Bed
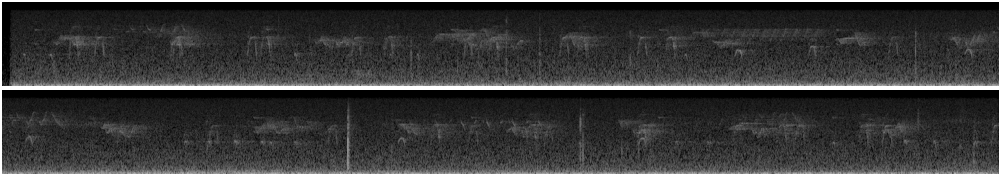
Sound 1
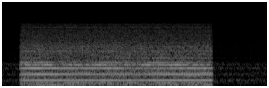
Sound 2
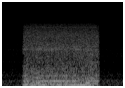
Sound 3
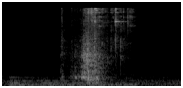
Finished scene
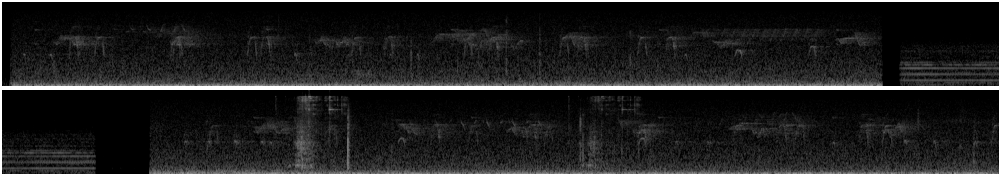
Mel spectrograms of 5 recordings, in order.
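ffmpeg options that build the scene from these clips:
-filter_complex "[3:a]asplit=2[a][b];[0:a]volume=-8dB[c];[a]asoftclip=type=tanh:threshold=-19dB[d];[b]acompressor=threshold=-35dB:ratio=6:attack=3.2:release=140:knee=1:detection=peak[e];[c]asplit=2[f][g];[f]atrim=end=8.804[h];[1:a]atrim=end=2.65,asetpts=PTS-STARTPTS,volume=-15.5dB[i];[g]atrim=start=11.446[j];[d]atrim=end=1.79,asetpts=PTS-STARTPTS,volume=-3dB,afade=t=in:d=0.004:c=hsin,afade=t=out:st=1.786:d=0.004:c=hsin,adelay=12110[k];[e]atrim=end=1.79,asetpts=PTS-STARTPTS,volume=-3.5dB,afade=t=in:d=0.004:c=hsin,afade=t=out:st=1.786:d=0.004:c=hsin,adelay=15040[l];[h][i]acrossfade=d=0.004:c1=hsin:c2=hsin[m];[m][j]acrossfade=d=0.004:c1=hsin:c2=hsin[n];[n][k][l]amix=inputs=3:normalize=0"

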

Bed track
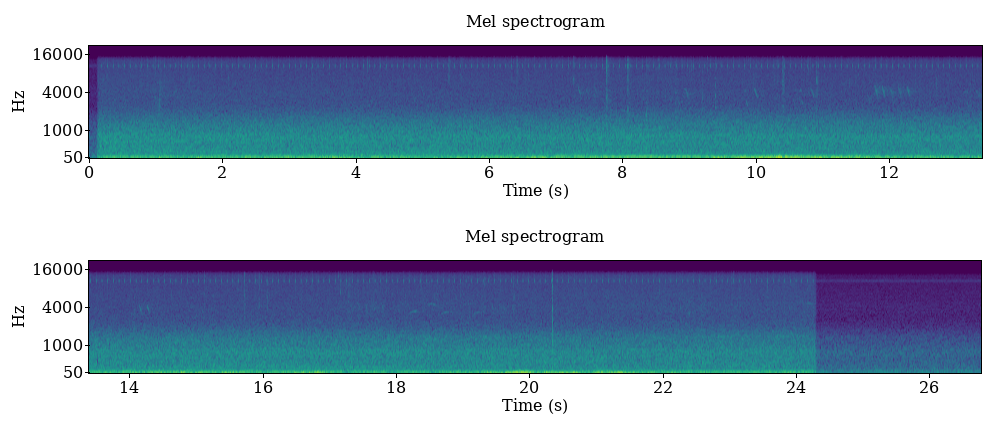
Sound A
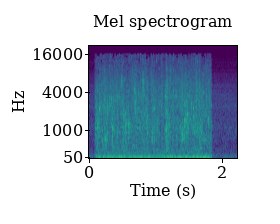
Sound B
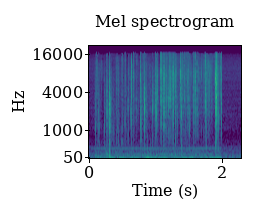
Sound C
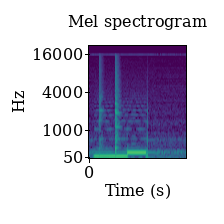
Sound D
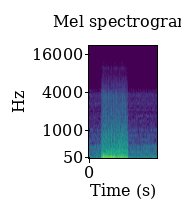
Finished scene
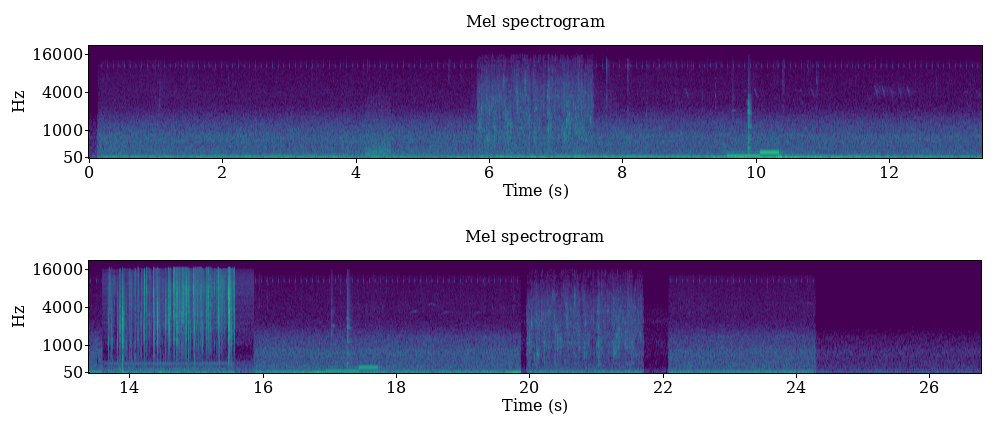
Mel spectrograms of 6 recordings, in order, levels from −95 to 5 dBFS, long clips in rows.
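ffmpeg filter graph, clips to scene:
-filter_complex "[1:a]asplit=2[a][b];[3:a]asplit=2[c][d];[0:a]volume=-19dB[e];[4:a]highpass=140,lowpass=2.4k[f];[c]afwtdn=0.01[g];[e]asplit=3[h][i][j];[h]atrim=end=13.594[k];[2:a]atrim=end=2.28[l];[i]atrim=start=15.866:end=19.874[m];[b]atrim=end=2.22,asetpts=PTS-STARTPTS,volume=-17.5dB[n];[j]atrim=start=22.086[o];[f]atrim=end=1.03,asetpts=PTS-STARTPTS,volume=-17dB,afade=t=in:d=0.004:c=hsin,afade=t=out:st=1.026:d=0.004:c=hsin,adelay=3950[p];[a]atrim=end=2.22,asetpts=PTS-STARTPTS,volume=-15dB,afade=t=in:d=0.004:c=hsin,afade=t=out:st=2.216:d=0.004:c=hsin,adelay=252693S[q];[g]atrim=end=1.46,asetpts=PTS-STARTPTS,volume=-7dB,afade=t=in:d=0.004:c=hsin,afade=t=out:st=1.456:d=0.004:c=hsin,adelay=9490[r];[d]atrim=end=1.46,asetpts=PTS-STARTPTS,volume=-16dB,afade=t=in:d=0.004:c=hsin,afade=t=out:st=1.456:d=0.004:c=hsin,adelay=16870[s];[k][l]acrossfade=d=0.004:c1=hsin:c2=hsin[t];[t][m]acrossfade=d=0.004:c1=hsin:c2=hsin[u];[u][n]acrossfade=d=0.004:c1=hsin:c2=hsin[v];[v][o]acrossfade=d=0.004:c1=hsin:c2=hsin[w];[w][p][q][r][s]amix=inputs=5:normalize=0"

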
